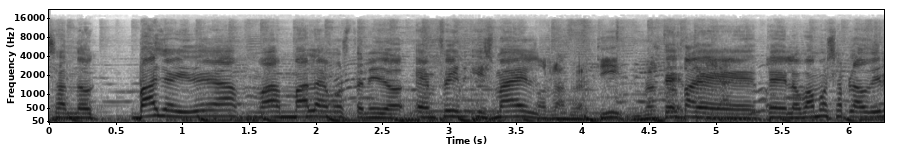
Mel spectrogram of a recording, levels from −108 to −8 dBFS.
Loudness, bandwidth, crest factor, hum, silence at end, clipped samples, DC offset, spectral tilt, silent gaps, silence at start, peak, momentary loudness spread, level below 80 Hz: -18 LUFS; 16 kHz; 10 dB; none; 0 s; under 0.1%; under 0.1%; -5 dB/octave; none; 0 s; -8 dBFS; 3 LU; -30 dBFS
